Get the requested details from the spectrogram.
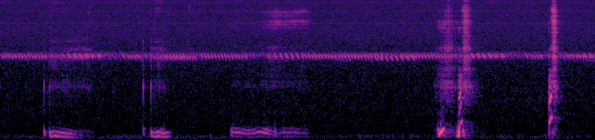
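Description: A small dog, Arlo, lets out soft, muffled woofs and whimpery yips while dreaming, in a handful of irregular bursts, quiet, over a faint steady high-pitched whine in the background.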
